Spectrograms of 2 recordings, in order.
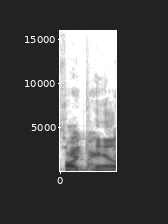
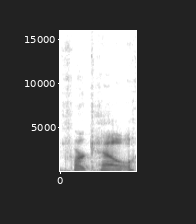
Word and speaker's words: Farkel: So the one that we have Farkle's is Farkel. But there's another, it's called Spicy Farkel. It's spelled Farkel. No, it's not FER, it's FAR. I said FAR.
